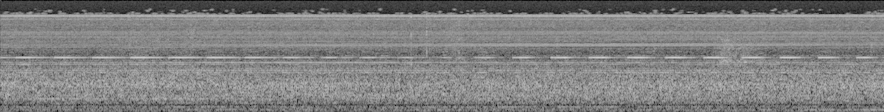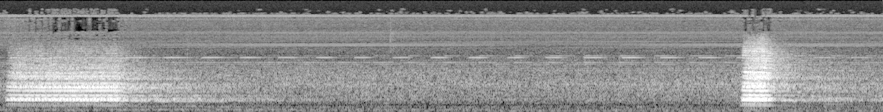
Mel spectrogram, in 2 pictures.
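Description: Approaching diesel locomotive's air horn: one blast of about a second, then a short toot about seven seconds later, both with a chord of several pitches.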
